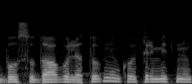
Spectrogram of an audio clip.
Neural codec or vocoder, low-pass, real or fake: none; 7.2 kHz; real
